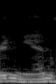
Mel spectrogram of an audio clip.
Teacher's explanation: Nian, rising tone, second tone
